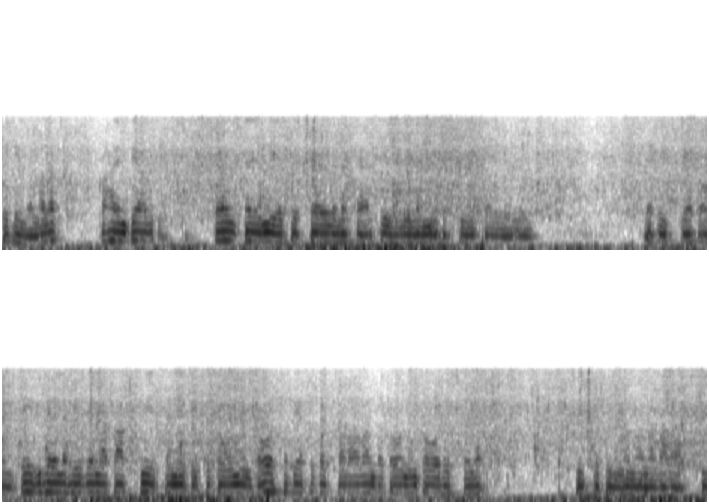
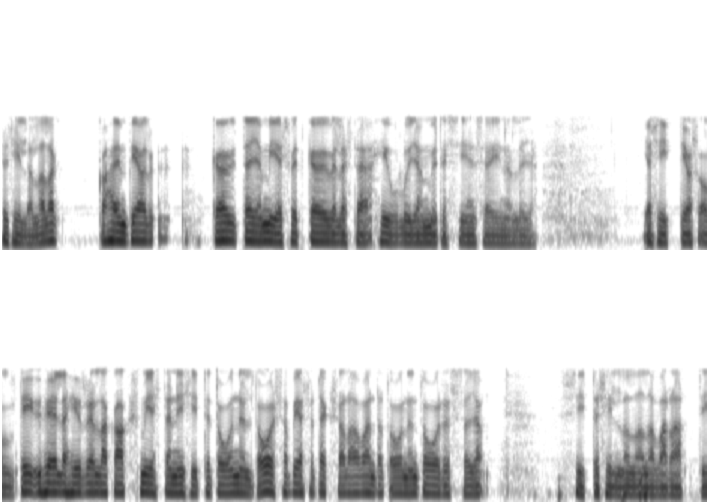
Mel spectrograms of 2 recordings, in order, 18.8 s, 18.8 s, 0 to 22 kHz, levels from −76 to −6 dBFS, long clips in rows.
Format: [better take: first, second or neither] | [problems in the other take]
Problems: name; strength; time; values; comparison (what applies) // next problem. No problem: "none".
second | background sound (Waves, surf); 3 dB below the speech // room echo; dies away in 0.2 s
